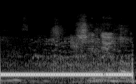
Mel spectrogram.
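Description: Steady ringback tone on a prank phone call, one continuous unbroken hum lasting over a second and cutting off at the end, loud and close with no one talking over it.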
